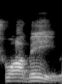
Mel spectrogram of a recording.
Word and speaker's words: Schwabe: You no, it's it's not like Charles Schwab. It, it's Schwabe. We got an e on the end.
